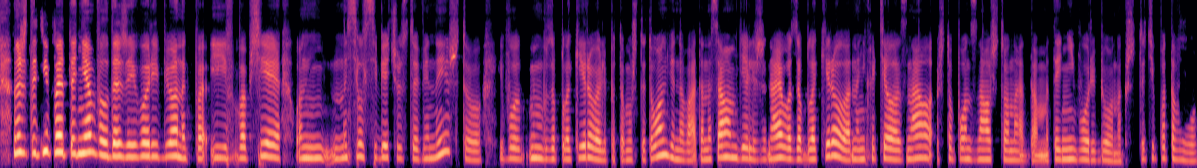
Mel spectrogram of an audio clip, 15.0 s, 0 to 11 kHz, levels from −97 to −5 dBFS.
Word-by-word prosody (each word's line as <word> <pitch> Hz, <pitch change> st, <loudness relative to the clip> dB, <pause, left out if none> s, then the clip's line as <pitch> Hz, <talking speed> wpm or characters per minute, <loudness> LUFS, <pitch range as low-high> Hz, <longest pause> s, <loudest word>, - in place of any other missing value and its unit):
Ну, 320 Hz, +1 st, +8 dB
что 310 Hz, -1 st, +1 dB
типа 330 Hz, +1 st, +6 dB
это 300 Hz, -2 st, +8 dB
не 315 Hz, +2 st, +9 dB
был 275 Hz, -5 st, +4 dB
даже 245 Hz, -1 st, +5 dB
его 235 Hz, +2 st, +4 dB
ребенок, 245 Hz, -2 st, +2 dB, 0.2 s
и 215 Hz, -1 st, -4 dB
вообще 225 Hz, +1 st, 0 dB, 0.2 s
он 210 Hz, -, -3 dB
н 210 Hz, -1 st, -2 dB
носил 230 Hz, +2 st, -2 dB
в -, -, -5 dB
себе 225 Hz, +1 st, -2 dB
чувство 210 Hz, -2 st, -9 dB
вины, 215 Hz, -, -2 dB
что 180 Hz, -, -5 dB, 0.2 s
его 205 Hz, +1 st, -5 dB
ему 215 Hz, -1 st, -1 dB
заблокировали, 195 Hz, 0 st, -2 dB
потому 180 Hz, +1 st, -9 dB
что 180 Hz, -, -11 dB
это 200 Hz, +3 st, -6 dB
он 265 Hz, +4 st, +3 dB
виноват, 185 Hz, -5 st, -4 dB
а -, -, -2 dB
на 195 Hz, +1 st, -4 dB
самом 225 Hz, +2 st, +2 dB
деле 205 Hz, -2 st, -3 dB
жена 190 Hz, +3 st, -1 dB
его 210 Hz, -3 st, +1 dB
заблокировала, 200 Hz, +3 st, 0 dB
она 190 Hz, +1 st, -5 dB
не 195 Hz, 0 st, -5 dB
хотела, 200 Hz, -2 st, -1 dB
знала 210 Hz, +3 st, -1 dB
чтоб 200 Hz, -2 st, -11 dB
он 200 Hz, 0 st, -2 dB
знал, 190 Hz, 0 st, -2 dB
что 185 Hz, 0 st, -7 dB
она 180 Hz, -, -5 dB
там 85 Hz, 0 st, -5 dB
это 190 Hz, -, -5 dB
не 190 Hz, +1 st, -1 dB
его 190 Hz, -1 st, -3 dB
ребенок, 170 Hz, -3 st, -6 dB
что-то -, -, -13 dB
типа 210 Hz, +1 st, -10 dB
того. 175 Hz, -6 st, -8 dB
210 Hz, 205 wpm, -24 LUFS, 190-235 Hz, 0.2 s, не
